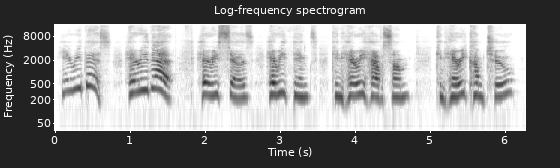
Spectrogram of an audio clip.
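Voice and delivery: high, loud mocking imitation of a child; exasperated mimicry. Wife imitating daughter's pestering, exasperated mock child.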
